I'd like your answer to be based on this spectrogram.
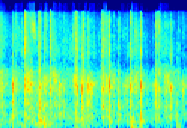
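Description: An audience at a school district gathering claps briskly, with individual hand claps distinct and close amid a light, uneven crowd applause.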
